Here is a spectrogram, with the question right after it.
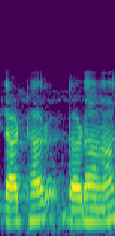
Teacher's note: जो ट वर्ग है ये मूर्धा से उच्चारित होने के कारण इन्हें क्या कहते हैं? मूर्धन्य वर्ण कहते हैं।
